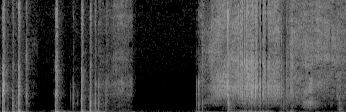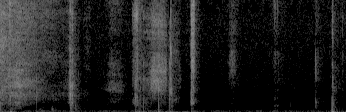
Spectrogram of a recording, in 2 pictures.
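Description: Long red nails press and turn the paper pages of a large art book, giving sharp taps and clicks. A broad, bright papery rustle swells as a page sweeps over, then fades into soft scattered ticks and scratches.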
